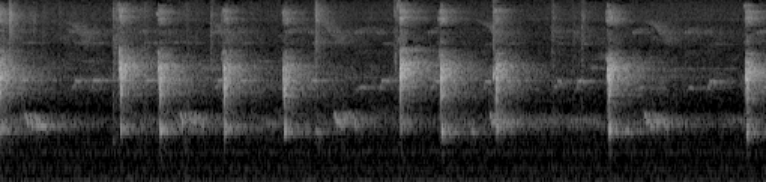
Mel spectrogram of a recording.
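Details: Native forest squirrels foraging on rain-soaked branches in dense evergreen forest canopy, Tamhini Reserve Forest, Western Ghats, recorded binaurally: sharp, high-pitched broadband chips in irregular bursts, some paired closely, about ten in six seconds, each with a short fading tail.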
